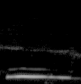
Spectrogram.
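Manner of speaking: put-on storybook baby ghost cooing; contented baby coo. A narrator's reading. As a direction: coo like a happy infant. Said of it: "said baby ghost contentedly".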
